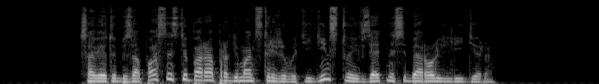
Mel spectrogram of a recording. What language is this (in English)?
Russian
